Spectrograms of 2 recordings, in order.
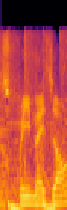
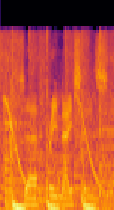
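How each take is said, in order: First: The name is said with a French accent. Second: The name is said with an English accent.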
